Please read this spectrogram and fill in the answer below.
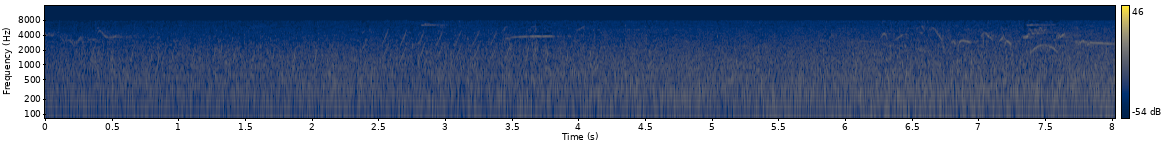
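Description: Steady rush of flowing water, with birds chirping now and then and more often near the end.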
